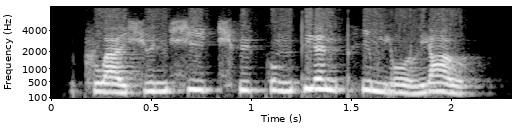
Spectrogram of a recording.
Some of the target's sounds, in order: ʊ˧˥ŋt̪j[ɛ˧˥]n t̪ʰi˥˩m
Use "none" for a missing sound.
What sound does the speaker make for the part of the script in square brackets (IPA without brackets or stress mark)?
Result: ɛ˥˧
